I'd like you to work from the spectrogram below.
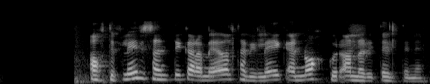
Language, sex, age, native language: Icelandic, female, 50-59, Icelandic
